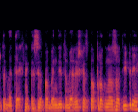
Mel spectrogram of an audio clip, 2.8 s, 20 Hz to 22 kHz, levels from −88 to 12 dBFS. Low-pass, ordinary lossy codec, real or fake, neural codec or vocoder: 7.2 kHz; MP3, 64 kbps; real; none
